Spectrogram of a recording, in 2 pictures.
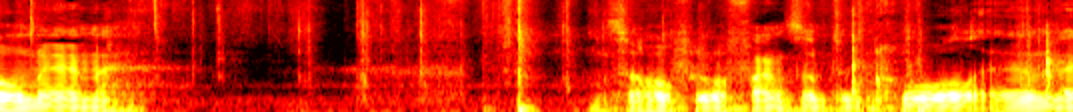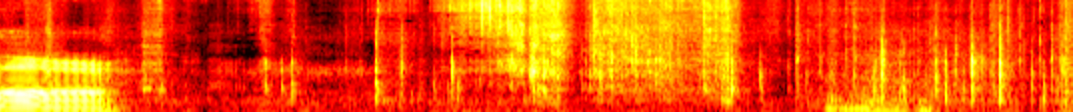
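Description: Plastic wrappers crinkle and rustle in hands.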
